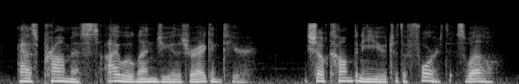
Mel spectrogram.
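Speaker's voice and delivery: put-on middle-aged woman voice. Voicing a game character who promises the dragon tear: same voice as for Riddell. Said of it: "the same sort of voice we do for Riddell".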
